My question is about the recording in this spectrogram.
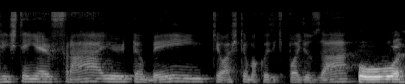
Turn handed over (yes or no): no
